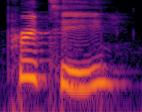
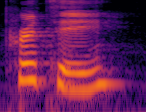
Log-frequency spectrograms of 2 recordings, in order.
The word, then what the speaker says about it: pretty: the word more like pretty, then I would put the E at the end. If I thought it was more like pretty, I would put the I at the end.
